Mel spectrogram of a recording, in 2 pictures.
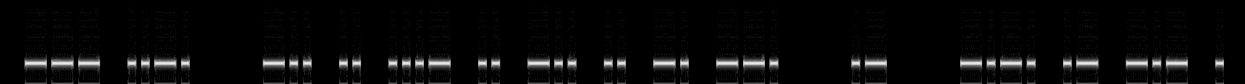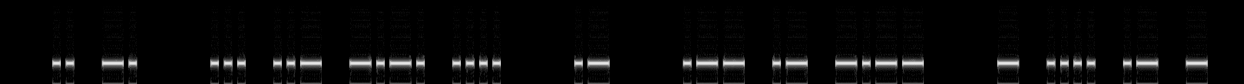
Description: Morse code, heard as a keyed tone, about 18 wpm, spaced as for 15 wpm, 1000 Hz. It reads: OF DIVIDING A CAKE IN SUCH A WAY THAT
